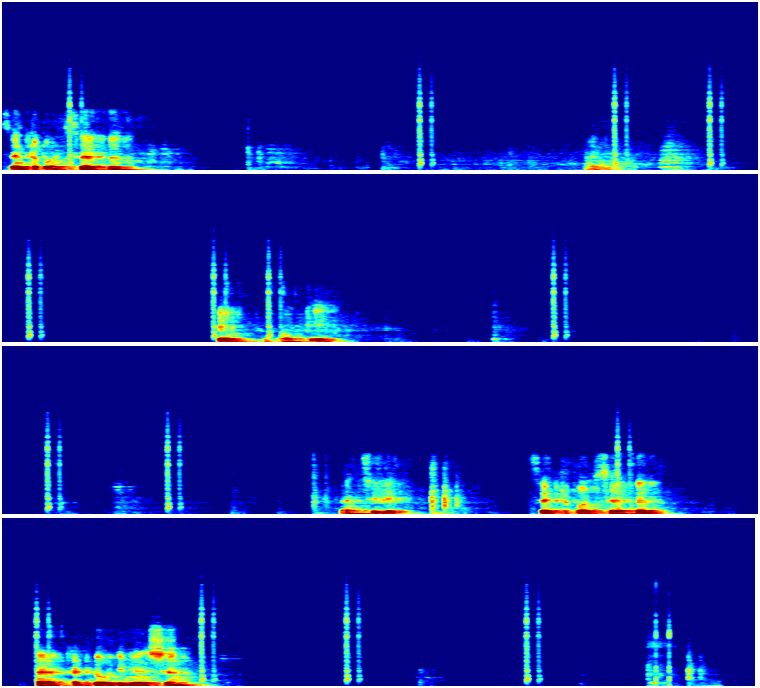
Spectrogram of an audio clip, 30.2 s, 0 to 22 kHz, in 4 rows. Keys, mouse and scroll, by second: 2.4 Escape, 3.6 Escape, 18.2 Escape, 19.3 Escape, 29.3 Escape, 30.0 Escape.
